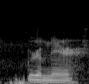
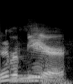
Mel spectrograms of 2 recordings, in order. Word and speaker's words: Grimnir: Actually, you guys, Blade and, Grimnir. I always want to say it Grimir. Grimnir's not a hard name to pronounce. Just keep wanting to Yeah.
